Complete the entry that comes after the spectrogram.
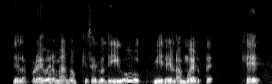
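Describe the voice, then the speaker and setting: The sound is dry and close with no echo. A man talks at a moderate pace. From Honduras. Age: 60s. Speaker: preacher. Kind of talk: sermon. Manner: halting, with frequent repetitions.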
